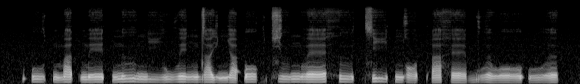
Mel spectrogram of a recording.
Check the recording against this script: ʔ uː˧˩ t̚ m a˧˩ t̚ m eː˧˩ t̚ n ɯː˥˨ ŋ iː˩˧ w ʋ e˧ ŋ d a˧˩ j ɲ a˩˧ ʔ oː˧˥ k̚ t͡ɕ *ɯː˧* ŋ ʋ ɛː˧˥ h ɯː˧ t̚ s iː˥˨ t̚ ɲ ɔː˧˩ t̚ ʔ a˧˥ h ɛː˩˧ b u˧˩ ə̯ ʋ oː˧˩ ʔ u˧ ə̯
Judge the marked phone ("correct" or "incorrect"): correct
